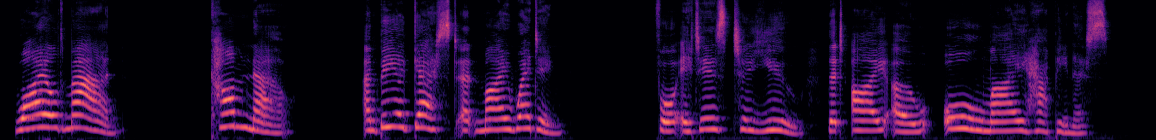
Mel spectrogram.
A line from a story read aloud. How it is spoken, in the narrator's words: He called out to him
